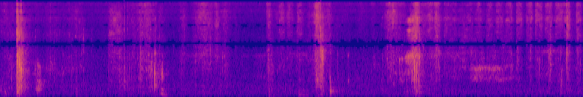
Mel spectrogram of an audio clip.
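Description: Paper rustling and scraping from a coloring book being handled, with a few sharp knocks.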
